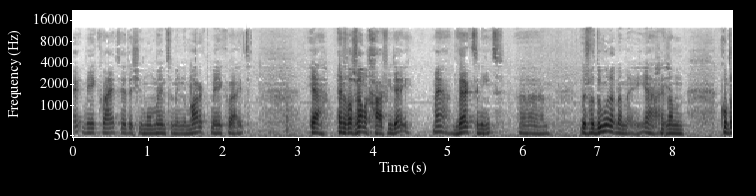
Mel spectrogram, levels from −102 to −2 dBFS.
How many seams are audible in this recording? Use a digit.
1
